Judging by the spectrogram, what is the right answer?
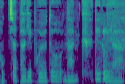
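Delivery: sultry voice.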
